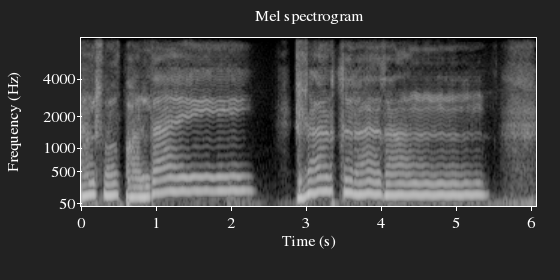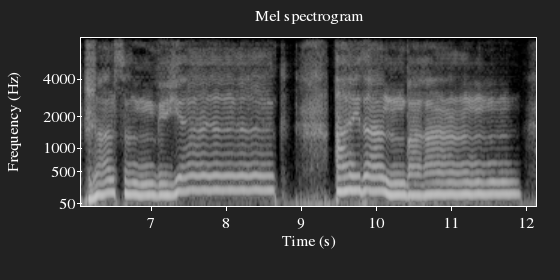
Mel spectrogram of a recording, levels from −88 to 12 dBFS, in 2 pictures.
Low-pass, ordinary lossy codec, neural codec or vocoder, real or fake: none; none; codec, 16 kHz, 2 kbps, FunCodec, trained on Chinese and English, 25 frames a second; fake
